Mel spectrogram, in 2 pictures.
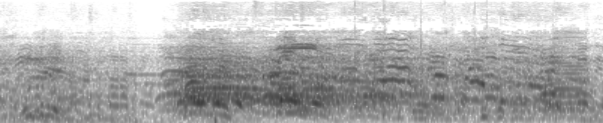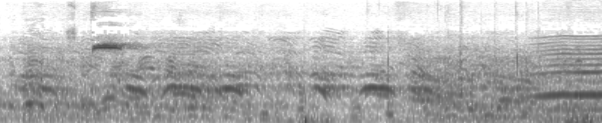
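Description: Several men shouting and calling out at once during football play, their voices overlapping. Near the end a child's long, held shout.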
